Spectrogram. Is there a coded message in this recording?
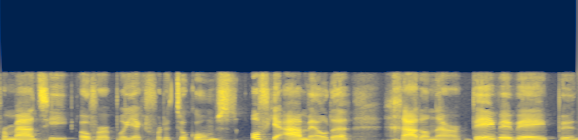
No, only speech in Dutch.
